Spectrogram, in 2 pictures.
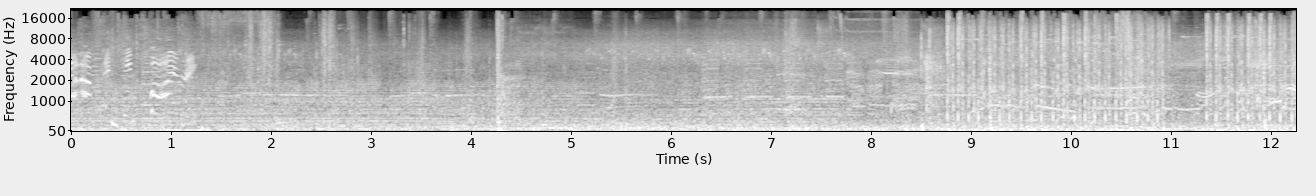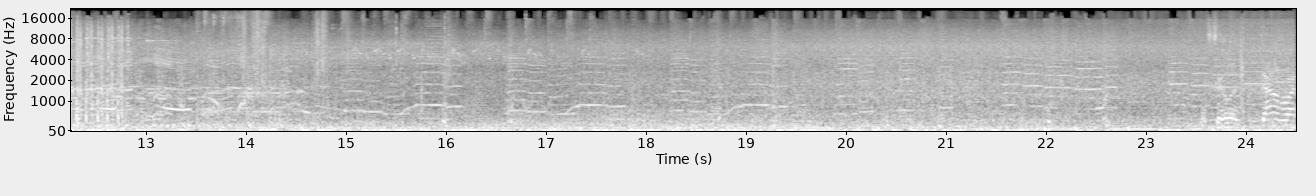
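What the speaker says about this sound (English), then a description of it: "Just shut up and keep firing!" Rapid gunfire in MOUSE: P.I. For Hire rattles on in long, loud automatic bursts, mixed with clanking mechanisms and a busy game soundtrack, with voices talking over it.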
